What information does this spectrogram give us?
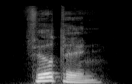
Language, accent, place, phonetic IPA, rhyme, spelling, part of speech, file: German, Germany, Berlin, [ˈfɪʁtl̩n], -ɪʁtl̩n, Vierteln, noun, De-Vierteln.ogg
- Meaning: dative plural of Viertel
